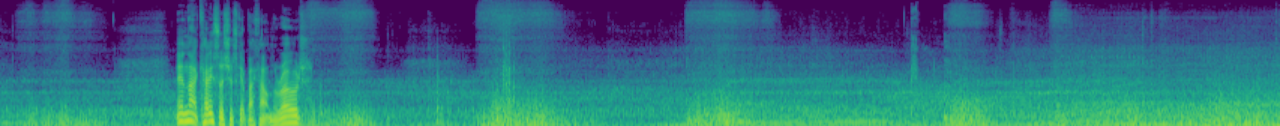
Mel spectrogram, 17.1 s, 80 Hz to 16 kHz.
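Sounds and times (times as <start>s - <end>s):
low steady engine hum: 0.0s - 17.0s
vehicles rushing past: 6.4s - 17.0s.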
